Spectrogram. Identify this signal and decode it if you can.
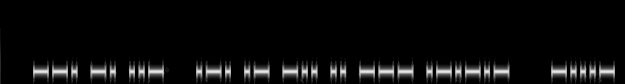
Morse code, heard as a keyed tone, about 25 wpm, 600 Hz. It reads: GNU RADIO. <BT>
